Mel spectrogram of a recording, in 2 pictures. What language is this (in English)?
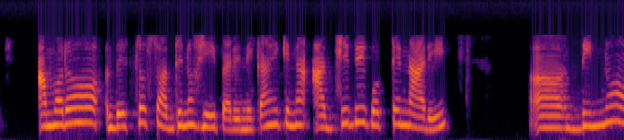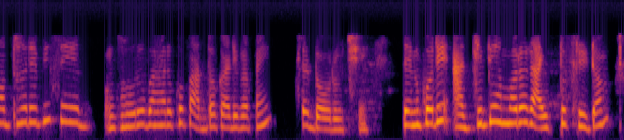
Odia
